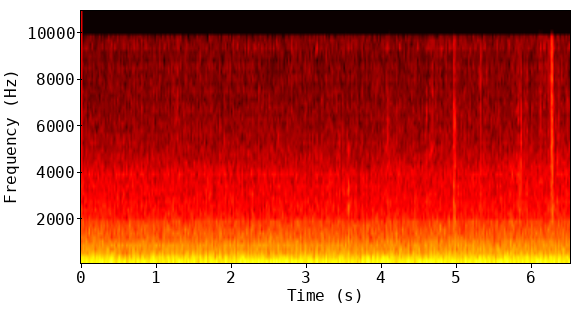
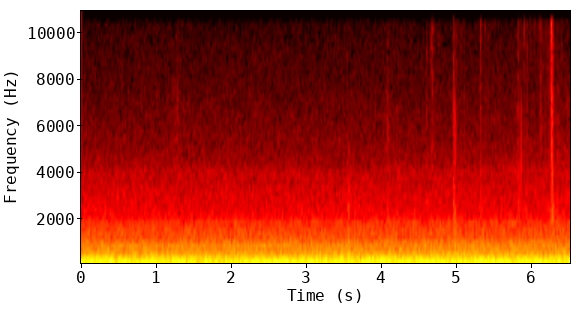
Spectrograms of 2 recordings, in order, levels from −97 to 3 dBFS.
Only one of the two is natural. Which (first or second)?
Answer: second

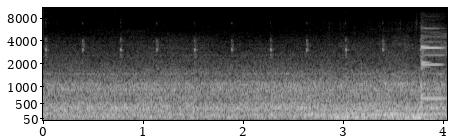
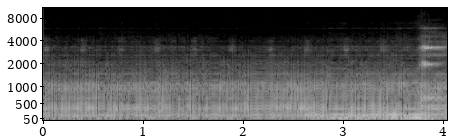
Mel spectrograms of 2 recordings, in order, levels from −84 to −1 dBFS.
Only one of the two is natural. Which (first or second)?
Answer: first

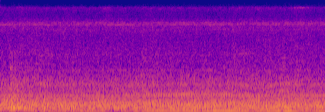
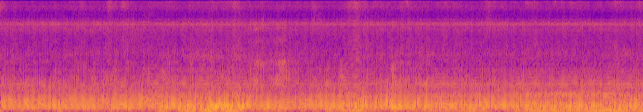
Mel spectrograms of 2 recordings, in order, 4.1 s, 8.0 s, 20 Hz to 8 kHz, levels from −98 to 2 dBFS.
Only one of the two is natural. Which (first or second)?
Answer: first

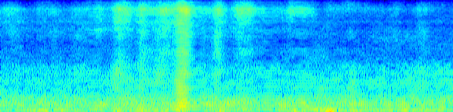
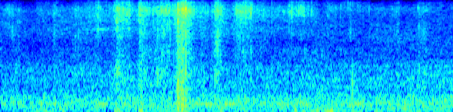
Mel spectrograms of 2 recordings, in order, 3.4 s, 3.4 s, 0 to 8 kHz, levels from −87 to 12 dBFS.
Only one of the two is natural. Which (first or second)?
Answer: second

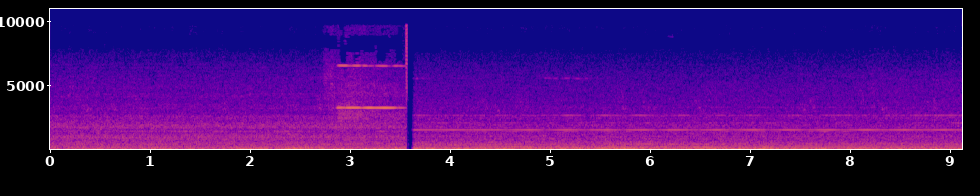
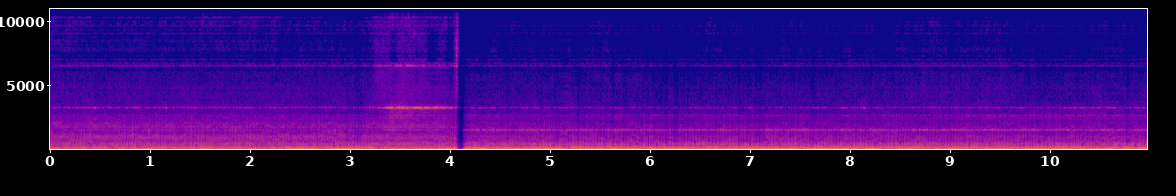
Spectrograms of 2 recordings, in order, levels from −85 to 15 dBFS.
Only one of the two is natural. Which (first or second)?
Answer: first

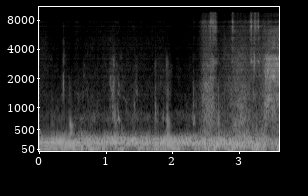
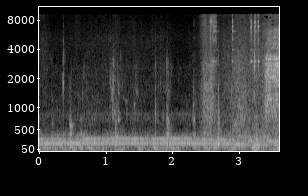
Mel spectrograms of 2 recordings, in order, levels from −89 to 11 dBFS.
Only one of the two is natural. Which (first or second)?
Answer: second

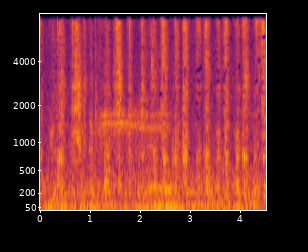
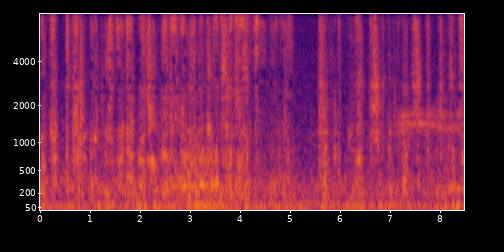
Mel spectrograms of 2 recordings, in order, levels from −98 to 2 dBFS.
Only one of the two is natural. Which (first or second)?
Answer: first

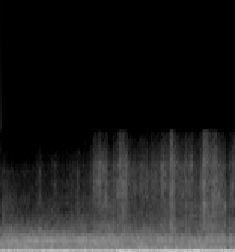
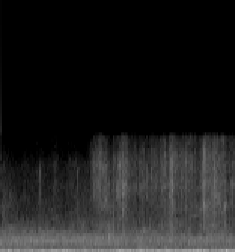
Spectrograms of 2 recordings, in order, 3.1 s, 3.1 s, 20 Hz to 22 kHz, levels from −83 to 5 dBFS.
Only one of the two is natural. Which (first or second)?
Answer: second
